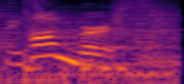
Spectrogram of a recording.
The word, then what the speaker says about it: Converse: weird at converse yeah that's more of an emphasis on the CEO of the CEO and in the last part of it converse this is by the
